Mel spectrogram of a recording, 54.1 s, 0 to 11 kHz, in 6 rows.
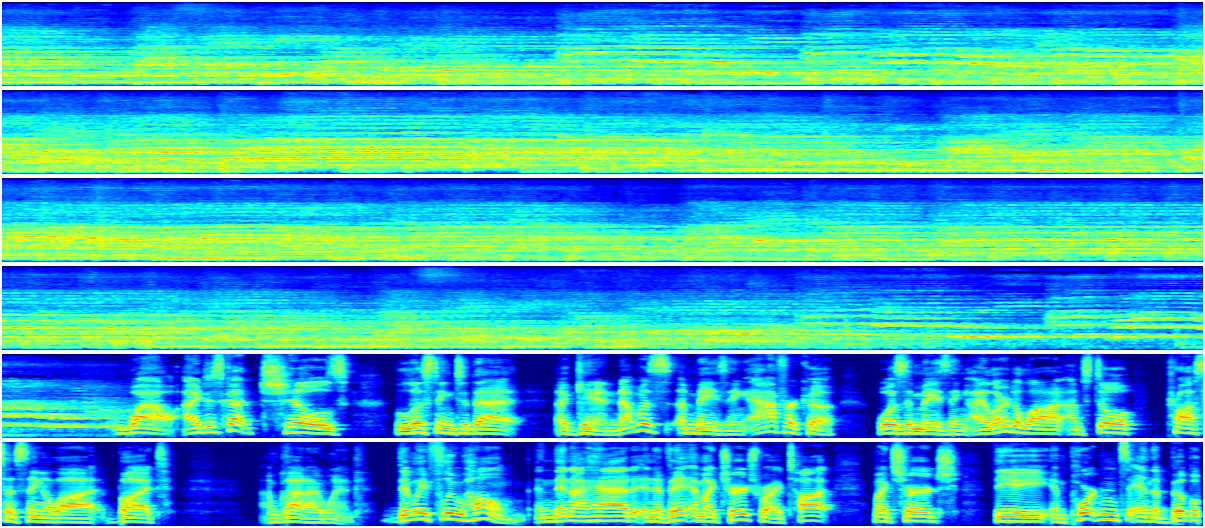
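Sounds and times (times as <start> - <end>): congregation singing: 0.0 - 37.2.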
